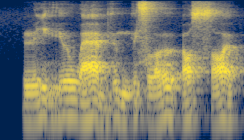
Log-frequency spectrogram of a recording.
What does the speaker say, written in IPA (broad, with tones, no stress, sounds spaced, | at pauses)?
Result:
ɭ i˩˧˩ rʲ ɵ˧ w æ˩˧˩ bʲ ɵ˩˧˩ mʲ ɵ˩˧˩ sʲ lˠ ɵː˩˧˩ ʔ ɵ˧ sˤ œ˩˧˩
